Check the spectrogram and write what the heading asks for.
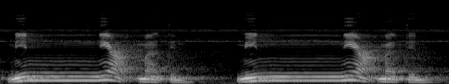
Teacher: Jadi huruf nunnya melebur langsung ke huruf nun selanjutnya terdapat tasjid dobel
